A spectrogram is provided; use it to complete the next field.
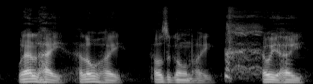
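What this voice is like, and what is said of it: Exaggerated Irish country accent. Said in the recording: “putting on a country accent ... Give us your country accent.”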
